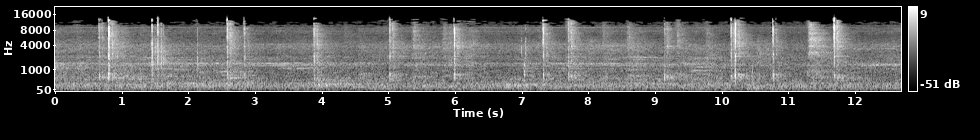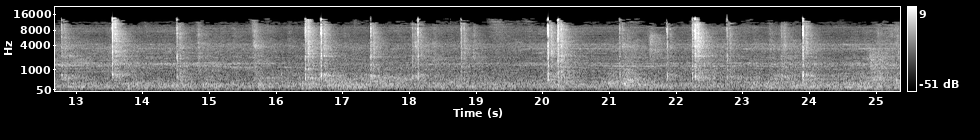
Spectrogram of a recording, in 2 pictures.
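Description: Wooden chess pieces set down and slid on a wooden board, with the chess clock's buttons pressed after each move in a fast blitz game: a string of irregular sharp knocks and clicks, one or two a second, over steady background noise.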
